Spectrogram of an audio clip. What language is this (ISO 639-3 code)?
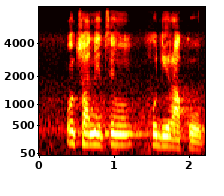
tsn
